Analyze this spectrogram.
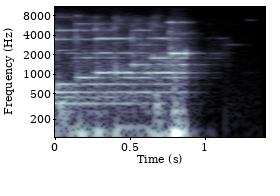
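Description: A mobile phone ringtone goes off at a committee meeting. A bright, melodic electronic tune plays loudly for about a second, then cuts off abruptly into silence.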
